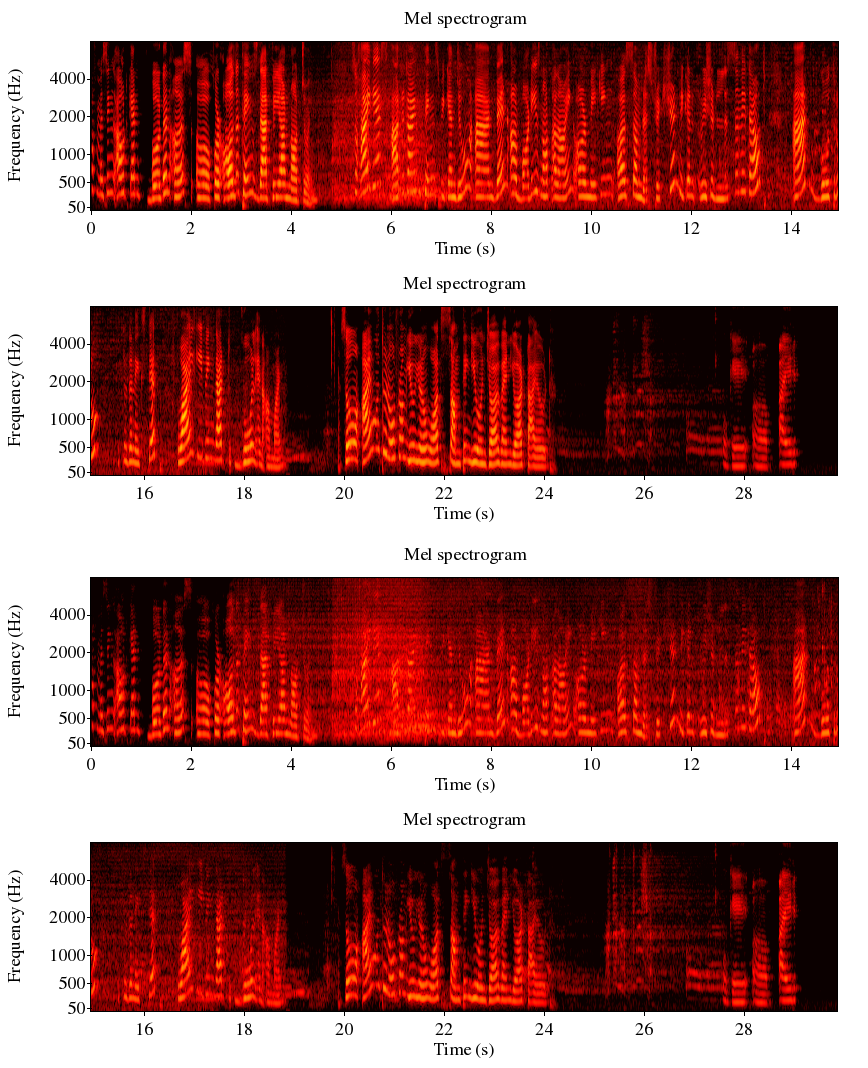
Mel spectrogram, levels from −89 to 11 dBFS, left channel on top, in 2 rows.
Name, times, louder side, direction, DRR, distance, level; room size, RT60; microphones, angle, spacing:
voice 1, 0.0-4.5 5.2-13.4 14.0-15.1 15.6-16.2 16.7-18.8 20.0-24.1, left 7 dB, 60° left, 0.4 m, -35 dB
sound 1, 2.8-18.8, right 3 dB, 35° right, 1.1 m, -52 dB
sound 2, 7.1-17.4, left 3 dB, 80° left, 1.6 m, -64 dB
sound 3, 11.0-27.6, right 4 dB, 85° right, 1.1 m, -61 dB
voice 2, 27.6-29.0, right 2 dB, 10° right, 0.5 m, -47 dB
9.1 x 5.4 x 2.7 m
head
